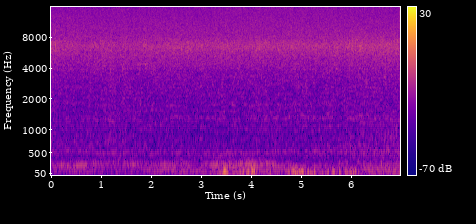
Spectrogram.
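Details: Morning in a backyard garden, several honey bees at work pollinating; a continuous low droning buzz, with stronger uneven low-pitched bursts and bumps from about halfway through.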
